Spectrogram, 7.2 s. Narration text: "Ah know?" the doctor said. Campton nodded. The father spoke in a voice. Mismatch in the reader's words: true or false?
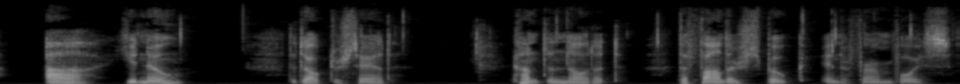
true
